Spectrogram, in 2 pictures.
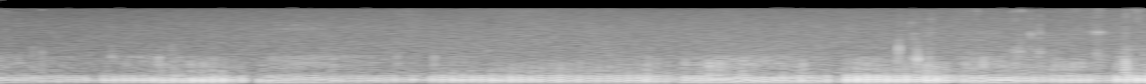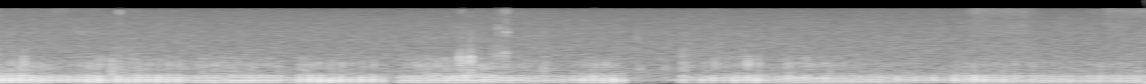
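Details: Bombay cat purring while cleaning itself, a field recording; steady low rumbling purr with rhythmic pulses, brief breaks near four and nine seconds, and faint licking clicks above.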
